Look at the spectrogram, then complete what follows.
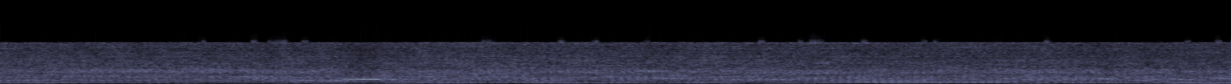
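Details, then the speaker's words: Electric vehicle conversion, motor with Netgain industrial controller, transmission in neutral: steady mid-pitched whine persists without driving output shafts; owner suspects motor-to-transmission coupler misalignment; drivetrain whine in neutral. "so we'll give it some we'll turn it and if i still hear the noise then we'll know it's the transmission to the motor"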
